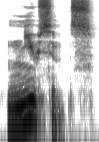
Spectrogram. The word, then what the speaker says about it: nuisance: So surely and then the last word is nuisance. This is the new rather than just new. It's new. We've got the y sound in there as well.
